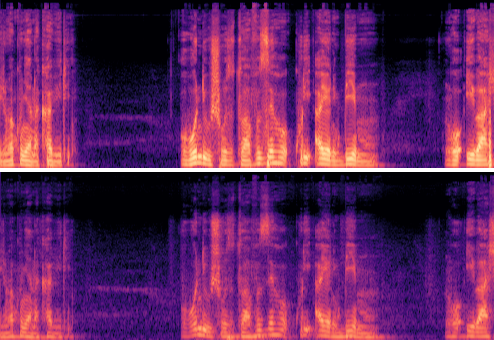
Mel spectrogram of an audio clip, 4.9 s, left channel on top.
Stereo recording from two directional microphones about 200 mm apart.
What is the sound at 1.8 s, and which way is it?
Speech, 50° left (ahead or behind).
